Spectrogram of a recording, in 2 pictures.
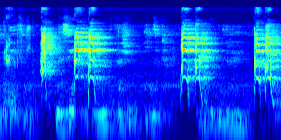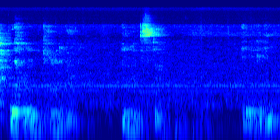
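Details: Pomeranians playing on a sofa give several sharp, high-pitched yapping barks in quick bursts of two or three, with pauses between bursts and a low rumbling murmur underneath.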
